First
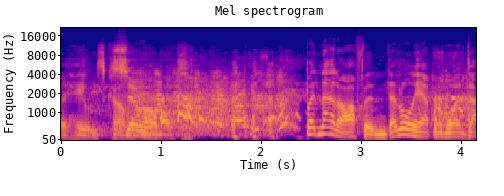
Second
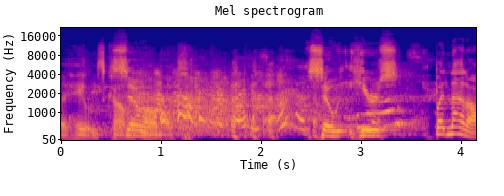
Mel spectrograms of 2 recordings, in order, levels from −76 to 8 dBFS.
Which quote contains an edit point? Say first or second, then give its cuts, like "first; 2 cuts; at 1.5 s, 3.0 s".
first; 1 cut; at 2.3 s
